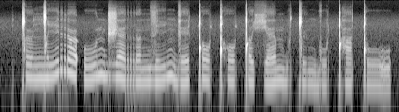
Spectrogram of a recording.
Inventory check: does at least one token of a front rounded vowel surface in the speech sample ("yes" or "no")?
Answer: yes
